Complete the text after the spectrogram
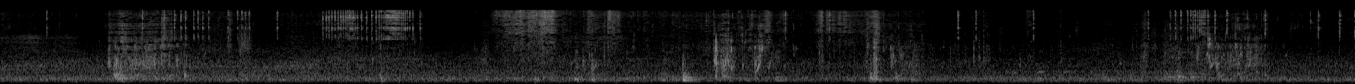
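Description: A hooked fish splashes and thrashes at the water's surface.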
